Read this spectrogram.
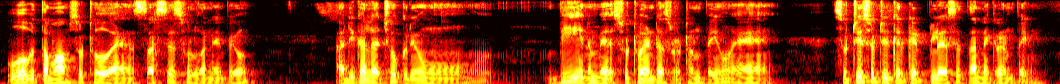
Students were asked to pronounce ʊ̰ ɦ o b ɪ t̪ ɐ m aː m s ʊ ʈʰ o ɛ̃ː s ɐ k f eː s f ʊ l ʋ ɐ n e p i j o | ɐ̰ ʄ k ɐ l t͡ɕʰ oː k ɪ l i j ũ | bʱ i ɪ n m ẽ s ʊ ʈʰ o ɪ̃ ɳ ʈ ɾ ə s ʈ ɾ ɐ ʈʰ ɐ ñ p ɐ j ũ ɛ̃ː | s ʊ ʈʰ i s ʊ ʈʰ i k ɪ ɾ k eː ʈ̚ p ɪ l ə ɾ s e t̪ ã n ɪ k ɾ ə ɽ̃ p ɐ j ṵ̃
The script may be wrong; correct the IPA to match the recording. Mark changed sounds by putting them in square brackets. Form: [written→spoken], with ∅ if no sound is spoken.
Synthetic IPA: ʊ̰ ɦ o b ɪ t̪ ɐ m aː m s ʊ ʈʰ o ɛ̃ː s ɐ k [f→s] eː s f ʊ l ʋ ɐ n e p i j o | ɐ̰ ʄ k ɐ l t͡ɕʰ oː k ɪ [l→ɾ] i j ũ | bʱ i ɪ n m ẽ s ʊ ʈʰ o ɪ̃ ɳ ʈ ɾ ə s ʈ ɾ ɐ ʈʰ [ɐ→ə] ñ p ɐ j ũ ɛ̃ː | s ʊ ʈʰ i s ʊ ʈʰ i k ɪ ɾ k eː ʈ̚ p ɪ l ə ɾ s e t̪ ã n ɪ k ɾ ə ɽ̃ p ɐ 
